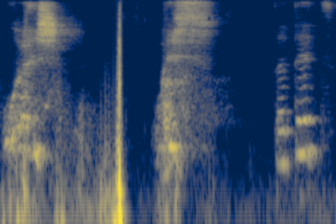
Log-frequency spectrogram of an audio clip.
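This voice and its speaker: A woman puts on a raspy character voice. Her pitch is extremely high. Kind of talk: street slang. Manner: aggressive, joking.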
